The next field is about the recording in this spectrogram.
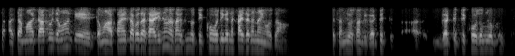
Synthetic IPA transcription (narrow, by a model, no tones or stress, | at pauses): ɐt͡ɕʰamãːt͡ɕʰaːpijot͡ɕɐʋ̤ãket̪ɐʋ̤ãɐsãɪsaːbɐzasʰaːɪɽĩnonɐs̬ãkesm̆d͡ʑot̪ɪkʰoʋɐd̪ʱiːknɐkʰaːis̬ɐɡʱə̃nd̪aːɦijũɐsã̰ː | t̪ɐsɐ̃mɪd͡ʑoɐsãkʰeɡʱɐʈɪ | ɡʱɐʈʈɪkʰos̬ɐ̃mɪd͡ʑo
